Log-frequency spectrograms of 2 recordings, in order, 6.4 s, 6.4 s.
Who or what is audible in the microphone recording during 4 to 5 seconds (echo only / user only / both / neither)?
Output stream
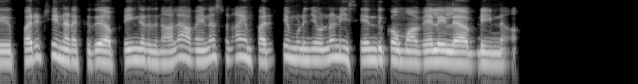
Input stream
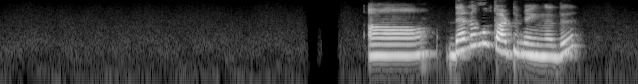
user only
